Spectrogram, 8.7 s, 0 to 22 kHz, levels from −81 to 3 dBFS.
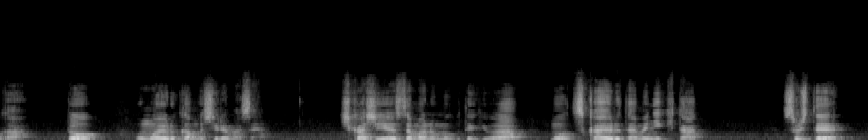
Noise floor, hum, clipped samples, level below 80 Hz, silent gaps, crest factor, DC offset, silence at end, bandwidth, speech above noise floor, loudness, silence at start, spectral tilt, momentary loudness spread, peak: -61 dBFS; none; under 0.1%; under -90 dBFS; none; 20 dB; under 0.1%; 0.25 s; 10 kHz; 37 dB; -25 LUFS; 0 s; -2 dB/octave; 14 LU; -6 dBFS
